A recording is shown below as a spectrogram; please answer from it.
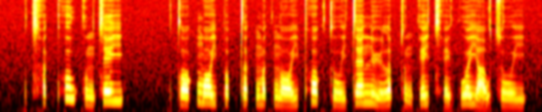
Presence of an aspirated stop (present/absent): present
